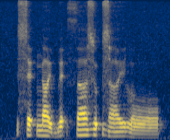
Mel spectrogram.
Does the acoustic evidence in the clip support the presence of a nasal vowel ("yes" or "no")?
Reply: no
